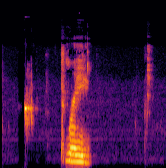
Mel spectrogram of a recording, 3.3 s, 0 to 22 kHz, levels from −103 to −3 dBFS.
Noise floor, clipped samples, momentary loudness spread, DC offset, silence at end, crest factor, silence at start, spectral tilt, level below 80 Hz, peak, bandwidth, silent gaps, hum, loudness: -69 dBFS; under 0.1%; 25 LU; under 0.1%; 0.35 s; 18 dB; 0.5 s; -6.5 dB/octave; -64 dBFS; -2 dBFS; 7.8 kHz; none; none; -15 LUFS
